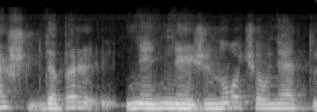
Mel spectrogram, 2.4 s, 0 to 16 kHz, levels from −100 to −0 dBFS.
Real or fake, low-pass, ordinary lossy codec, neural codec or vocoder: real; 9.9 kHz; Opus, 16 kbps; none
